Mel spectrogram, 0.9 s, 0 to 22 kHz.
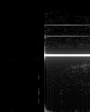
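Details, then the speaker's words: LTV 950 laptop ventilator in vent check mode at a children's hospital: a brief click, then a steady high-pitched alarm tone during the pre-use alarm test, which cannot be silenced while testing. "can't silence it now because I'm testing it I can't silence it"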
